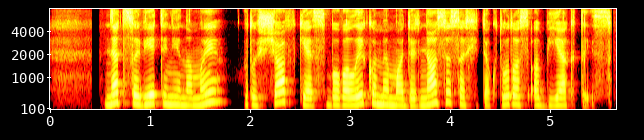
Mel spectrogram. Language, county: Lithuanian, Vilnius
